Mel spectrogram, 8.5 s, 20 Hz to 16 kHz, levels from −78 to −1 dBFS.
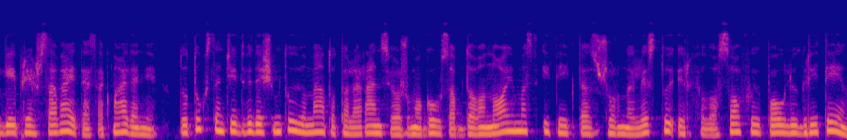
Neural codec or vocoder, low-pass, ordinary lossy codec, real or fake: none; 7.2 kHz; Opus, 32 kbps; real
